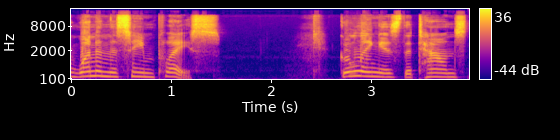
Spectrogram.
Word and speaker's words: Guling: to Ghoulie there one in the same place cooling is the town's name in mandarin and qu yang is how you pronounce it in the local Virginis dialect 100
